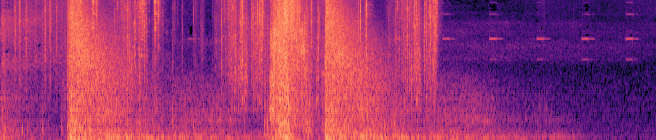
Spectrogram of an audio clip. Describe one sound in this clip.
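A sniper rifle fires loud, booming shots that echo away.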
